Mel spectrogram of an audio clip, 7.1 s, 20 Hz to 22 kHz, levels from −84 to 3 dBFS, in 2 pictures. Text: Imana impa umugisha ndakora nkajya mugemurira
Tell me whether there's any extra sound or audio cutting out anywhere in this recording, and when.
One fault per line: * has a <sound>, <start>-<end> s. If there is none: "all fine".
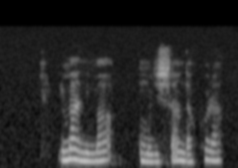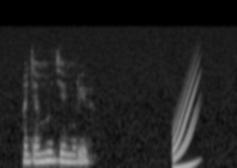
* has a chirp, 6.2-6.6 s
